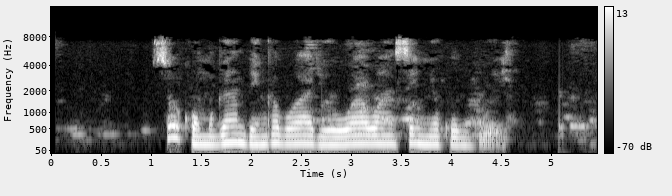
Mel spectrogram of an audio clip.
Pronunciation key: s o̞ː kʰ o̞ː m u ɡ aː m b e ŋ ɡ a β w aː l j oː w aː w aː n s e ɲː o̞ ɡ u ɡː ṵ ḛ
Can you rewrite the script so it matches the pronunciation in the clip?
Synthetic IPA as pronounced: s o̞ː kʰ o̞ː m u ɡ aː m b e ŋ ɡ a β w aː l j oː w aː w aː n s e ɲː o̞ k u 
